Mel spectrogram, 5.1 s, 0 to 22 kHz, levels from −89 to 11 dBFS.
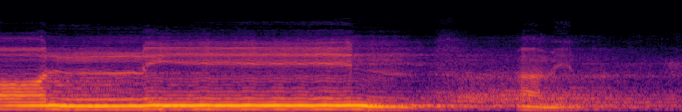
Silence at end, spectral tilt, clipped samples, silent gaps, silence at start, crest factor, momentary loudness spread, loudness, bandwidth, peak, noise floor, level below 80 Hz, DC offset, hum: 0.05 s; -9 dB/octave; under 0.1%; none; 0 s; 10 dB; 18 LU; -13 LUFS; 5.4 kHz; -4 dBFS; -37 dBFS; -54 dBFS; under 0.1%; none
